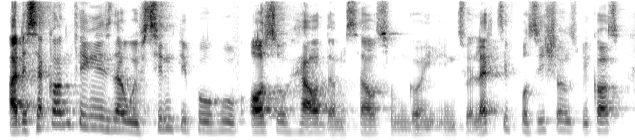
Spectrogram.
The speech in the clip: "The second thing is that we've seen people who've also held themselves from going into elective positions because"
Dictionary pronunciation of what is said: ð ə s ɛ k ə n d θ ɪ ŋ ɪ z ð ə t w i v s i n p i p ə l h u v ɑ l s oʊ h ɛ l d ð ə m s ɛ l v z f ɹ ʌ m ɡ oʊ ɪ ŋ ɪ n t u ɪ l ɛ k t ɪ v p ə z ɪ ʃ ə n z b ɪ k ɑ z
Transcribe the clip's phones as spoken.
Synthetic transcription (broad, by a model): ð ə s ɛ k ə n d θ ɪ ŋ ɪ z ð ə t w i v s i n p i p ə l h u v ɑ l s oʊ h ɛ l d ð ə m s ɛ l v z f ɹ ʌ m ɡ oʊ ɪ ŋ ɪ n t u ɪ l ɛ k t ɪ v p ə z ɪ ʃ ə n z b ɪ k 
